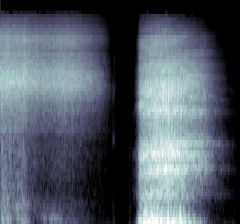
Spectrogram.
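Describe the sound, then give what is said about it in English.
A deep breath in, heard as two long, airy breaths separated by a short pause. The second breath is fuller and louder, with no talk over it. “Just breathe in.”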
